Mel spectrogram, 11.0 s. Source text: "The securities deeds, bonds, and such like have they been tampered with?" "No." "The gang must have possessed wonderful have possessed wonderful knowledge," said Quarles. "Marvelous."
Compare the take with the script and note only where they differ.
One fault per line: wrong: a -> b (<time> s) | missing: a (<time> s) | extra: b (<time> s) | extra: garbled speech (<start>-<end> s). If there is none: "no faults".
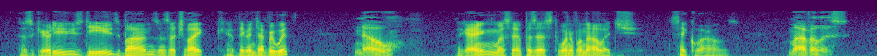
missing: have possessed wonderful (7.3 s)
